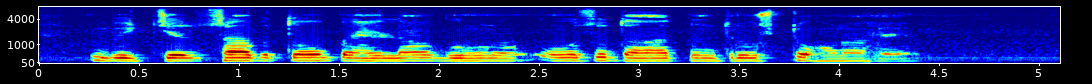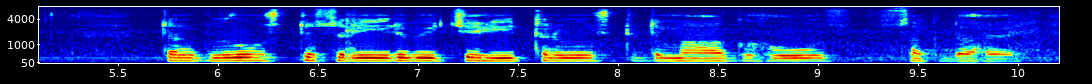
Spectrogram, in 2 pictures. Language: Punjabi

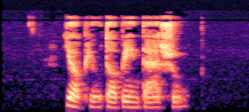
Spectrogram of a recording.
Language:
Hungarian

